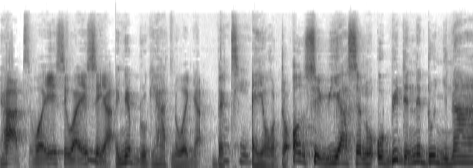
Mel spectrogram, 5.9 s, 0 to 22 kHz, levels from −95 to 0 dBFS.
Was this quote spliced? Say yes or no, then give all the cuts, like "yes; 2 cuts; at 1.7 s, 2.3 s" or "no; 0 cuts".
yes; 2 cuts; at 1.4 s, 3.6 s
